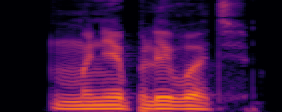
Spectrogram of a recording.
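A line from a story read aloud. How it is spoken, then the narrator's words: Cold reply. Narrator (Russian): холодным тоном ответил я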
